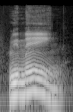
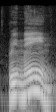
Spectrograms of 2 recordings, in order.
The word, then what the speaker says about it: remain: prepare, prepare 이음절 강세, remain, remain 이음절 강세.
